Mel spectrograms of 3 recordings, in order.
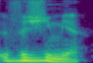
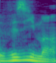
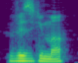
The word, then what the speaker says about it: Wyzima: Zastanawiam się, dlaczego tutaj wymawiają w zimie. Tutaj nie ma zi, to jest wyzima w sumie. I z tego co pamiętam, już w drugiej części gry i w trzeciej wymawiano to wyzima.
